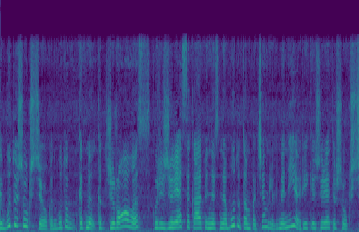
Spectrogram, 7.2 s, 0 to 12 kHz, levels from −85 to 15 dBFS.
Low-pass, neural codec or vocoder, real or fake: 9.9 kHz; vocoder, 22.05 kHz, 80 mel bands, Vocos; fake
